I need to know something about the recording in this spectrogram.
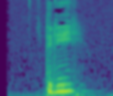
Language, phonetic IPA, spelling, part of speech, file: Russian, [trʲi], три, numeral / verb, Ru-три.ogg
- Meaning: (numeral) three (3); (verb) second-person singular imperative imperfective of тере́ть (terétʹ)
